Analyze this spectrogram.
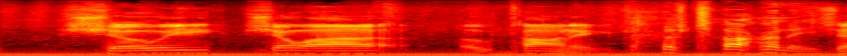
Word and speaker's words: Ohtani: Ohtani. See how I phonetically wrote that out? Yeah. Shohei Ohtani.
